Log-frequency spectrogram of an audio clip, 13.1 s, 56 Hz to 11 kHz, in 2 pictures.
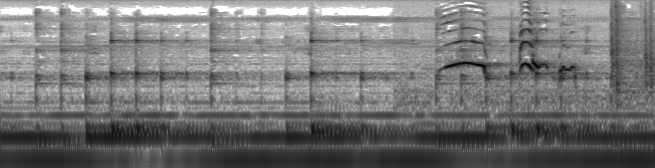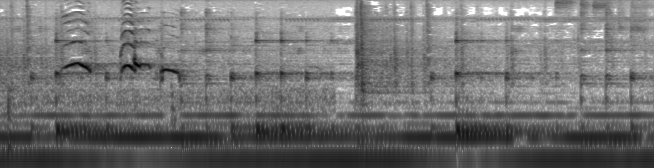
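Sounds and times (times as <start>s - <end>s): background music with low drone: 0.0s - 13.0s
fish eagle calling: 4.2s - 8.9s.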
